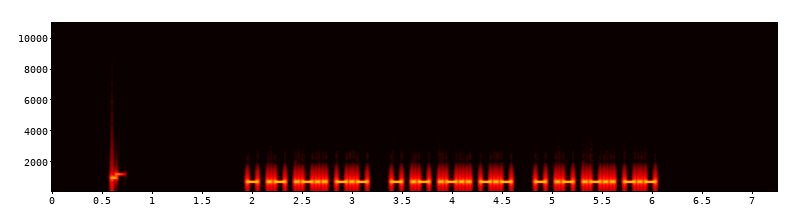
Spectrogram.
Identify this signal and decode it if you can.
Morse code, heard as a keyed tone, about 34 wpm, 700 Hz. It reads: TALK TALK TALK
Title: Top 500 Words Repeated 35wpm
